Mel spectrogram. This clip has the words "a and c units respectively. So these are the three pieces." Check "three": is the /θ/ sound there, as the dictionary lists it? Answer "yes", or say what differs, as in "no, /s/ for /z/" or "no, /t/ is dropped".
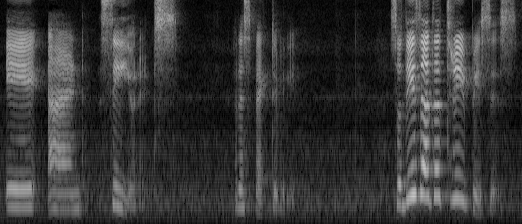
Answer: no, /t/ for /θ/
